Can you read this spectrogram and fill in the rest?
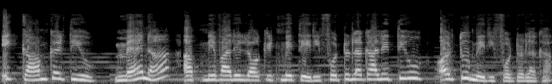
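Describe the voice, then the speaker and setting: A woman's voice: moderate pace, soft background music, natural voice. A woman doing a cheerful, playful little girl. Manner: high, lively and warm-hearted.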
